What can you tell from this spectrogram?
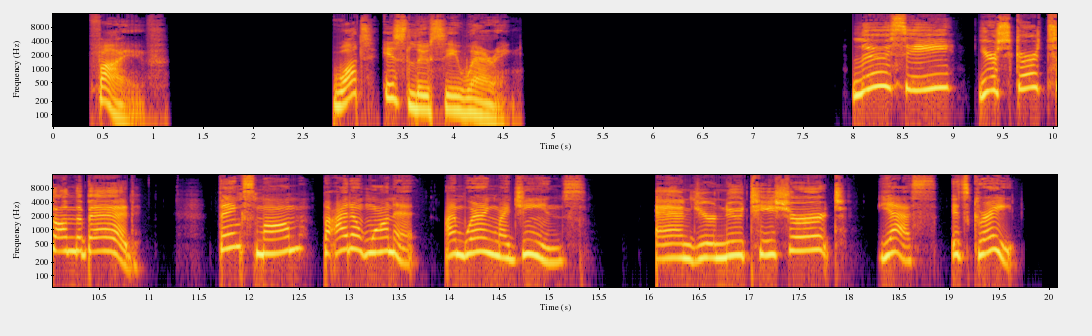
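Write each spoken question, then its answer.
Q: What is Lucy wearing?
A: Jeans and her new T-shirt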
